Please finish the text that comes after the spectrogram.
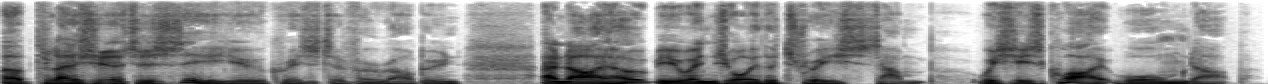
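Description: A man doing a slow, glum old donkey. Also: lively intonation, breathy edge, dry recording, clean studio sound, heavily acted. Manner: slow, low, mournful. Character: gloomy old male donkey, slow and mournful.

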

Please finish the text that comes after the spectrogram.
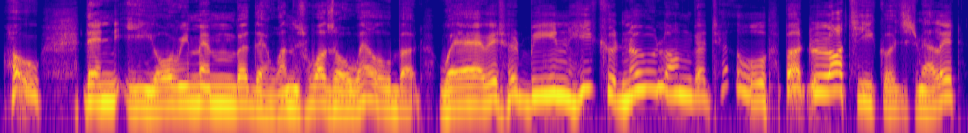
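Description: A man voicing a kindly, simple toy bear in a storybook, slow, earnest and sing-song. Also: on the high side, a little mellow, dry recording, clean studio sound, pitched above the performer's own voice. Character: kindly, simple male toy bear singing rambling hums. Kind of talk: storybook narration with character voices.

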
